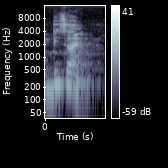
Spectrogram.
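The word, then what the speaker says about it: design: नहीं हो इसको पढ़ेंगे डिजइन उसके बाद आर ई एस आई जी एन इसके जी के बाद एन है तो जी का उच्चारण नहीं होगा इसको पढ़ेंगे रिजाइन इसके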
